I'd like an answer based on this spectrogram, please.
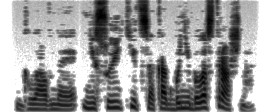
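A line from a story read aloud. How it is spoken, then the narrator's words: Whisper. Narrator (Russian): шепнул Кайл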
